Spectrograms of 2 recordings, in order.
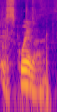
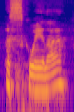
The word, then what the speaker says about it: escuela: This is the word school in Spanish, escuela. Do you hear how it's got like some sounds that are kind of there in both of them? Sk, l, l, school, escuela. And then I started thinking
